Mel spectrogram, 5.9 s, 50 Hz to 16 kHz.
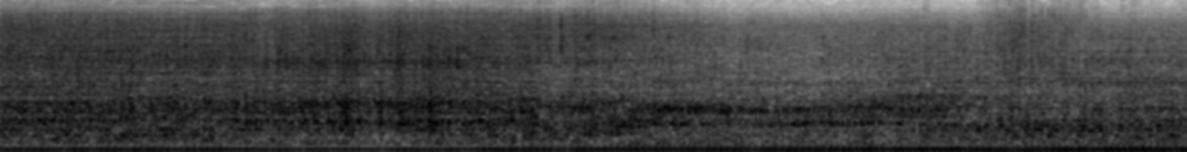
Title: water leak and clicking sound Saab 900 s 1997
